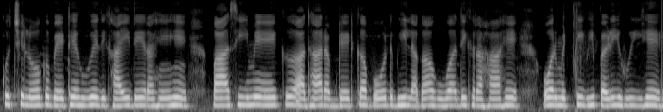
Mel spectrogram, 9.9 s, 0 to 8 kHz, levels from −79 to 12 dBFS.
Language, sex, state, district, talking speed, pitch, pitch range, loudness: Hindi, female, Chandigarh, Chandigarh, 170 wpm, 200 Hz, 190-205 Hz, -12 LUFS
